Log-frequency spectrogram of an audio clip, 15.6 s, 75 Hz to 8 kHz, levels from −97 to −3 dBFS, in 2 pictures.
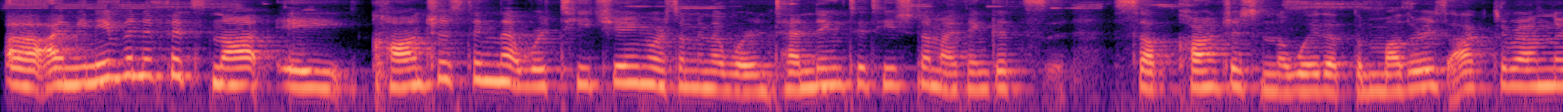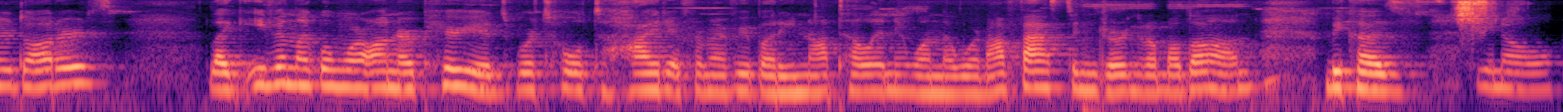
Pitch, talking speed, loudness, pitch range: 205 Hz, 240 wpm, -25 LUFS, 185-230 Hz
